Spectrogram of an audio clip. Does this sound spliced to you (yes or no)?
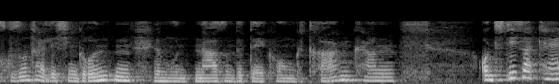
yes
